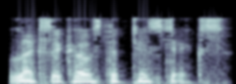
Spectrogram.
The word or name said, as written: lexicostatistics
